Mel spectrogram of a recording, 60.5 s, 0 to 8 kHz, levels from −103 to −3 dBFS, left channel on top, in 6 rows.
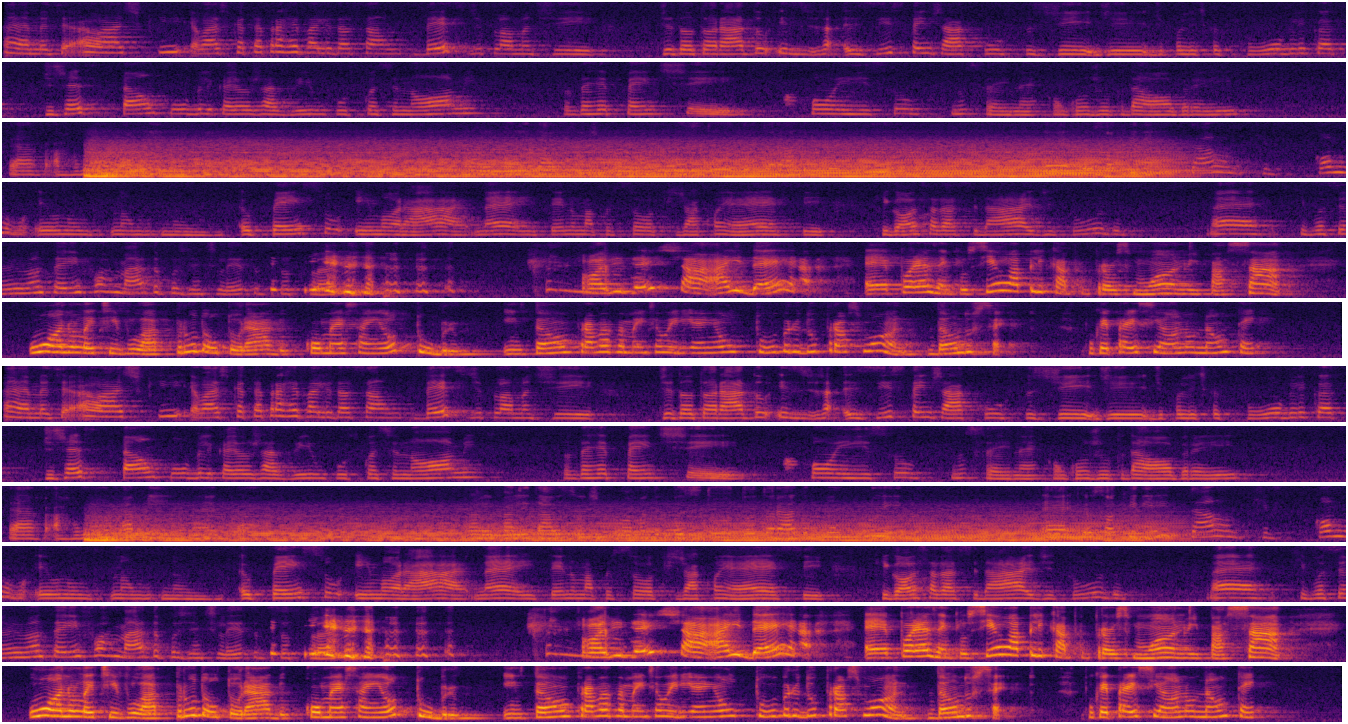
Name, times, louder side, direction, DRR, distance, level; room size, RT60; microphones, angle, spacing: voice 1, 0.0-4.5 4.9-10.0 10.4-13.7 14.3-15.7 16.1-19.4 20.2-22.3 23.6-27.1 27.9-29.7 30.0-36.4 36.8-38.7 39.3-43.7 44.4-44.9 45.8-45.9 55.0-55.1 57.4-57.8, right 3 dB, 30° right, 0.7 m, -40 dB
Musical instrument, 20.8-29.3, left 2 dB, 50° left, 0.6 m, -32 dB
voice 2, 42.6-43.1 44.3-44.4 44.7-46.5 46.8-50.0 50.6-57.9 58.5-59.8, right 5 dB, 80° right, 0.7 m, -25 dB
21.0 x 15.5 x 3.4 m
head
